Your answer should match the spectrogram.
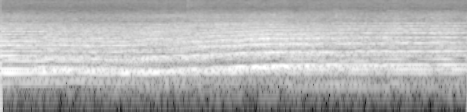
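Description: Orchestral strings playing classical music, with violins, cellos and double bass together. About half a second in, the melody slides smoothly upward in pitch for about a second.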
